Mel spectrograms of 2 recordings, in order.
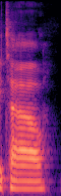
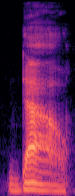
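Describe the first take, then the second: First: "Tao" with a hard T sound; "Tao" like the start of "towel"; wrong T pronunciation. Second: "dao" with a D, slow and lower; low, drawn-out "dao" starting on D; correct D pronunciation. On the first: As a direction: say "Tao" starting on T rather than D. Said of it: "don't say Tao". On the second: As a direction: say "dao" like "dow", softly and deliberately. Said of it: "it's pronounced dao". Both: Shown as a demonstration.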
